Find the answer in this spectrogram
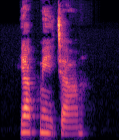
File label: "yapmiycam", Turkish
